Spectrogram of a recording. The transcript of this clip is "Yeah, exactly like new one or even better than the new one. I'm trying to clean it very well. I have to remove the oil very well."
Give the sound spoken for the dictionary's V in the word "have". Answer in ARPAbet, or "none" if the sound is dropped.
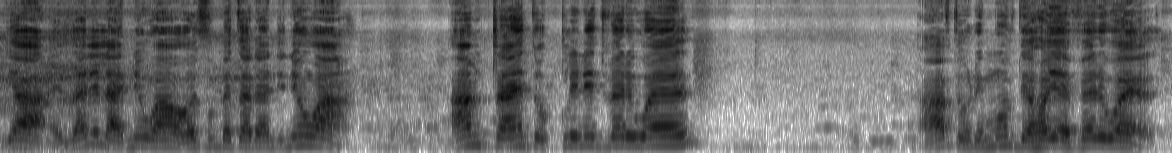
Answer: F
